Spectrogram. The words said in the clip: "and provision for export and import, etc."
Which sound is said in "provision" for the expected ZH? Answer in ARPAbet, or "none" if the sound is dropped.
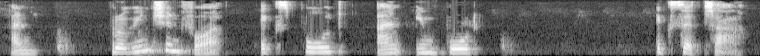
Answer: SH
